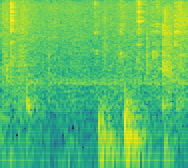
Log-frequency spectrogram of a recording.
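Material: Particleboard.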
